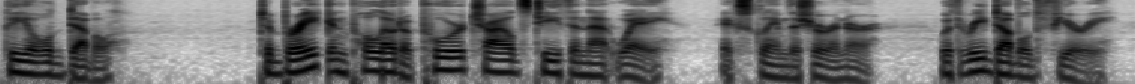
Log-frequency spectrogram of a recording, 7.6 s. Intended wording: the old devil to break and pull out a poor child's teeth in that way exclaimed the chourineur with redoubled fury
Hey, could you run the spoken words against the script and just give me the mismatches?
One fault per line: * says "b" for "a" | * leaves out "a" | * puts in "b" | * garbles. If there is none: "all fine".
all fine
